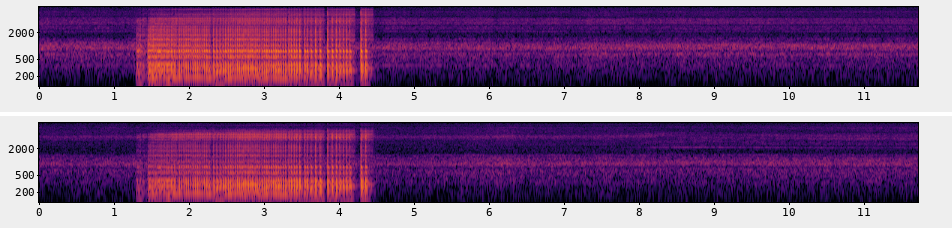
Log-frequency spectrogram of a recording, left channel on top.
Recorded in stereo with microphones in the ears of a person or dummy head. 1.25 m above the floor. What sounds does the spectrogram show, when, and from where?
1.3 s a cupboard door: 35° left (ahead or behind)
